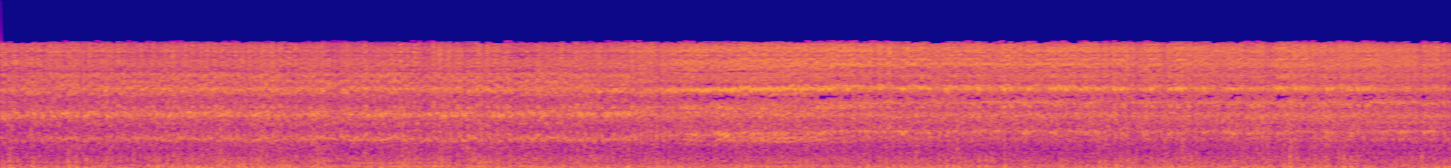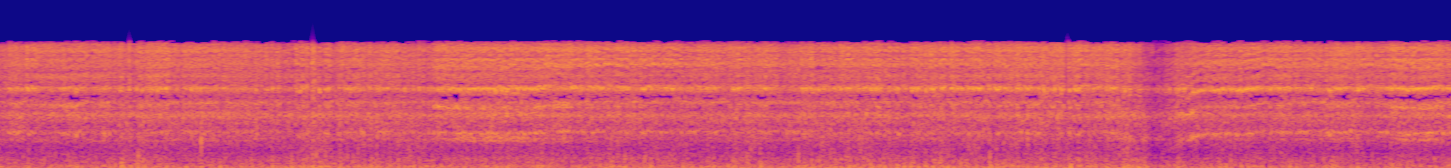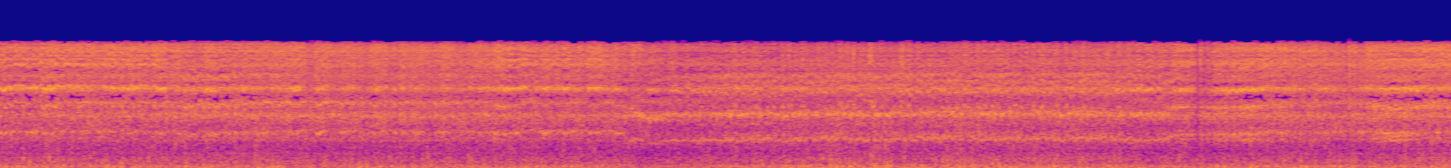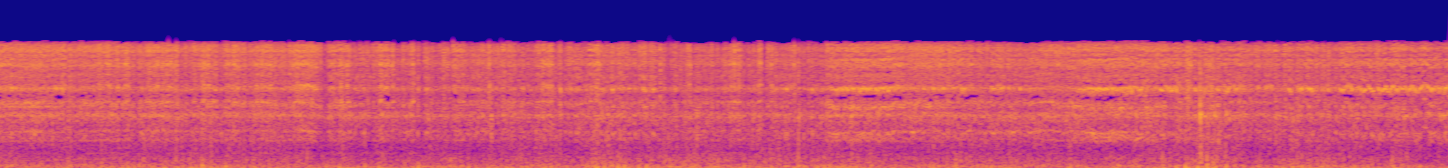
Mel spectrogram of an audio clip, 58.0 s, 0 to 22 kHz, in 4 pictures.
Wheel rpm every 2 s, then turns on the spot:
160, 160, 180, 220, 230, 240, 230, 230, 230, 220, 230, 240, 180, 230, 230, 230, 230, 180, 160, 170, 220, 230, 230, 230, 230, 230, 230, 230, 220.
none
